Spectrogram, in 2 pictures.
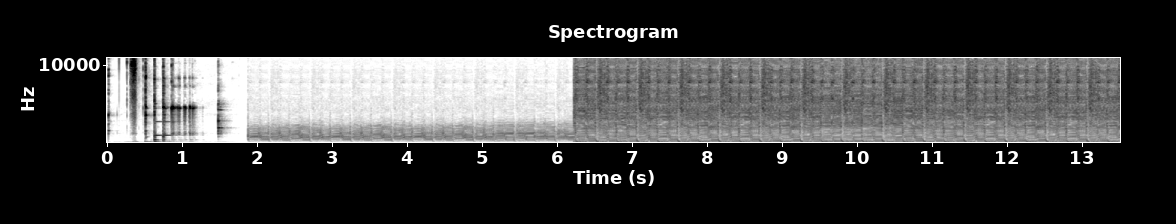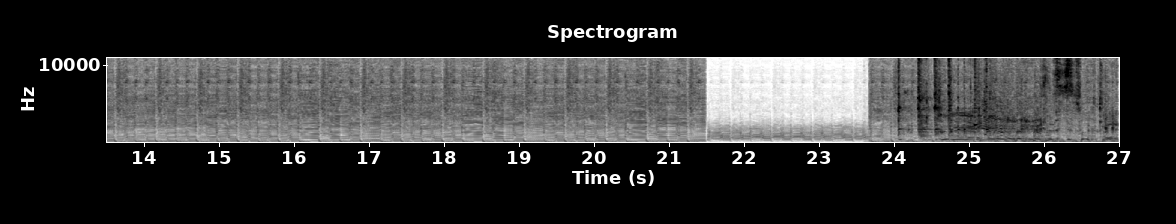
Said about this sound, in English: Cheers with cans. Cheers with cans.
